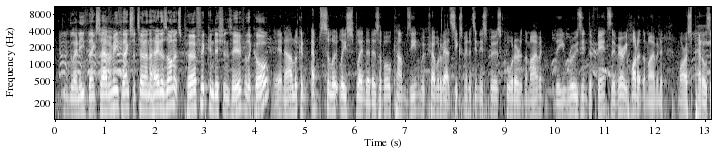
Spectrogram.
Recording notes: GFL on 1611AM SEN Goldfields. Live from Sir Richard Moore Sports Arena.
